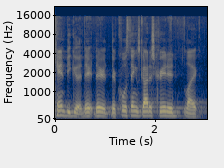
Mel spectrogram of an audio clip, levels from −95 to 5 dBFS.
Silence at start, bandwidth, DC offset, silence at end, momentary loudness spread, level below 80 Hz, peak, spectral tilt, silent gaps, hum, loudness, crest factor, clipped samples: 0 s; 16 kHz; under 0.1%; 0.1 s; 5 LU; -76 dBFS; -14 dBFS; -4 dB/octave; none; none; -31 LUFS; 16 dB; under 0.1%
